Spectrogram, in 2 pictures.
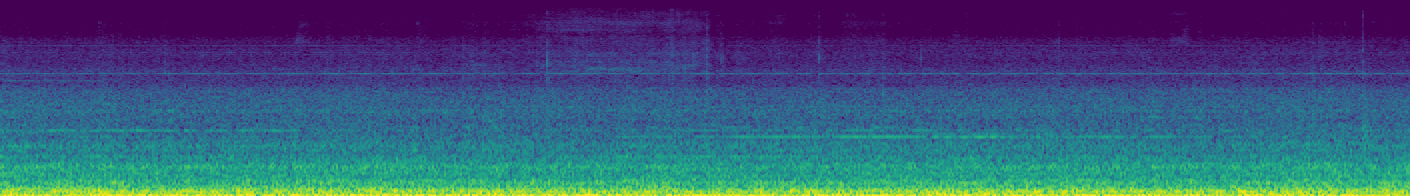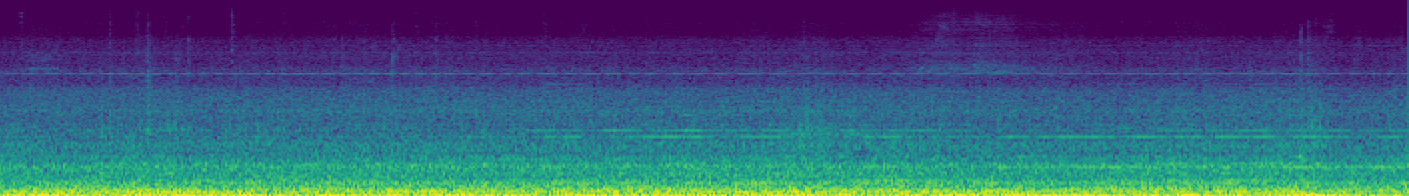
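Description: A jet's engines hum steadily from inside the cabin.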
